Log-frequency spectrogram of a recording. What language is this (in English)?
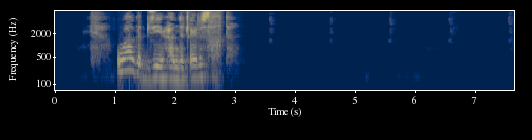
Abaza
